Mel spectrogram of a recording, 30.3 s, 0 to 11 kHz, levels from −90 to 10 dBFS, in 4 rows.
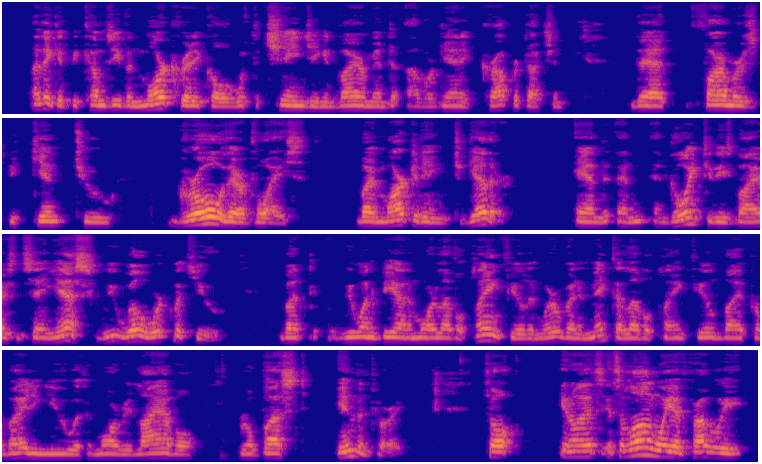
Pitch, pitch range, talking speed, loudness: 130 Hz, 125-160 Hz, 155 wpm, -26 LUFS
